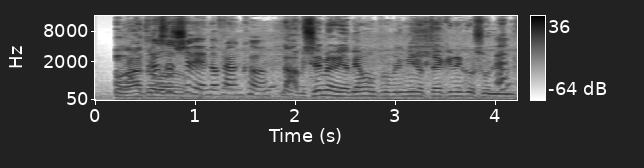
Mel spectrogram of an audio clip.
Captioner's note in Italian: schiarire la voce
